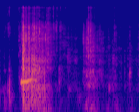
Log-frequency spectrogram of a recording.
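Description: A sharp crack of something brittle being broken apart by hand, fading over about half a second, then a fainter crackle.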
